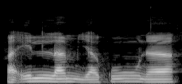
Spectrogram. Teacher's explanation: نون ساکن کے بعد لام ہے، لام کے اوپر تشدید ہے تو نون کا لام میں ادغام کریں گے بغیر غننے کے · واو ساکن سے پہلے پیش ہے، حروف مدہ واو ہے، ایک الف کے برابر کھینچنا ہے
